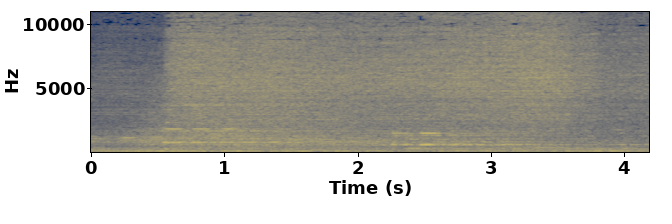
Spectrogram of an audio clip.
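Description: Live ambient electronic music from synthesizers and electronics: a low droning tone under slow held higher notes, with a hissing noise wash that comes in suddenly about half a second in and fades out near the end.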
